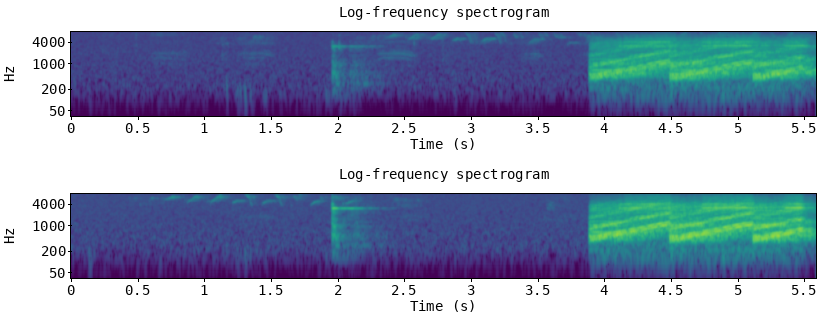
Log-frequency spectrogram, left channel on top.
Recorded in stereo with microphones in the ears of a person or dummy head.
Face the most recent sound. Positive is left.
turn(degrees=-30)  # may be behind; listen again after turning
